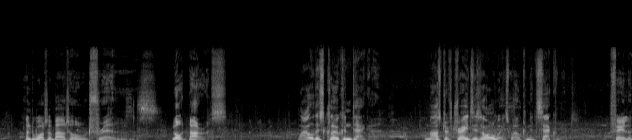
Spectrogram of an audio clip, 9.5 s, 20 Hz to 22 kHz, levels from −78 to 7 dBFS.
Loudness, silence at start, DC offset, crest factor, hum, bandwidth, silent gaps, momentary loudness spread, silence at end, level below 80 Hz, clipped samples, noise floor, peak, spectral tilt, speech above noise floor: -25 LUFS; 0.05 s; under 0.1%; 20 dB; none; 15 kHz; none; 20 LU; 0 s; -56 dBFS; under 0.1%; -51 dBFS; -6 dBFS; -5 dB/octave; 26 dB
